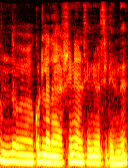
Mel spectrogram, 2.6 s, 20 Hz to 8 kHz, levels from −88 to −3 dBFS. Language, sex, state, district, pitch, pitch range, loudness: Tulu, male, Karnataka, Dakshina Kannada, 125 Hz, 115-135 Hz, -13 LUFS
